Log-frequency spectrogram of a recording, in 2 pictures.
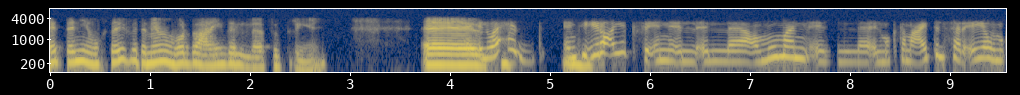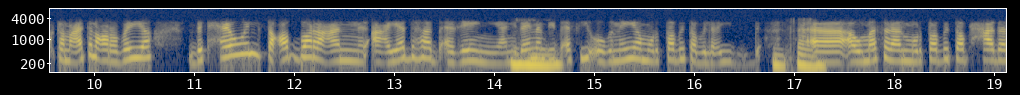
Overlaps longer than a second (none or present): none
